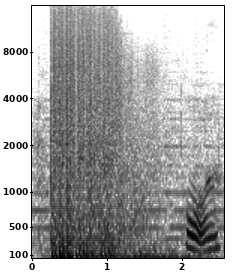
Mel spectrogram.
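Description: A loud burst of rapid automatic gunfire in the Roblox game Darkdriver rattles for about a second and then tails off, followed by a brief warbling electronic tone.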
